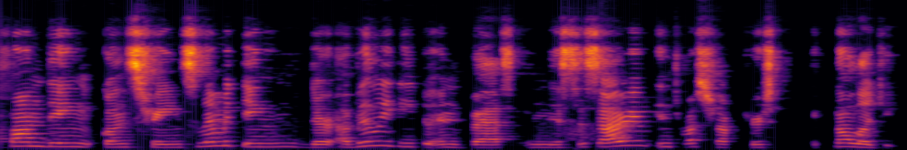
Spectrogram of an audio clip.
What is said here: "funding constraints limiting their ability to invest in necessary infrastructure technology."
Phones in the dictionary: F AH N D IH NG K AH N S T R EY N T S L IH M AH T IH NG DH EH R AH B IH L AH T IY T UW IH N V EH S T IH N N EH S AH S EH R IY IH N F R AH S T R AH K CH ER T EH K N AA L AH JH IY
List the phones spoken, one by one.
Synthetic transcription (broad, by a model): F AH N D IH NG K AH N S T R EY N T S L IH M AH T IH NG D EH R AH B IH L AH T IY T UW IH N V EH S T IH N N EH S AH S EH R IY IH N F R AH S T R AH K CH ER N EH K N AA L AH JH IY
